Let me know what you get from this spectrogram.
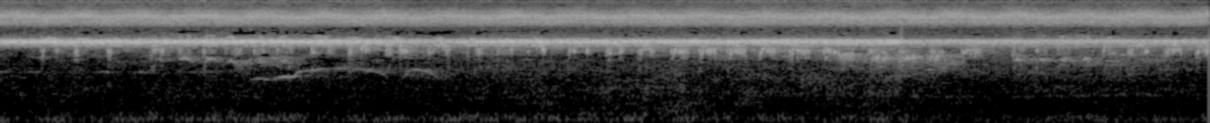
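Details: Wild insects produce an unbroken, shrill high-pitched ringing in two steady bands, sustained throughout, with faint brief chirps beneath.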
